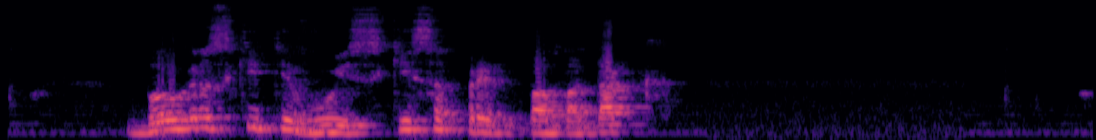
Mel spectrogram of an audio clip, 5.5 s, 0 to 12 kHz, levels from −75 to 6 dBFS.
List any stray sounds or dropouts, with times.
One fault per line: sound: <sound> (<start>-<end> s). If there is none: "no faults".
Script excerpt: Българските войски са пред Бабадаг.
no faults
